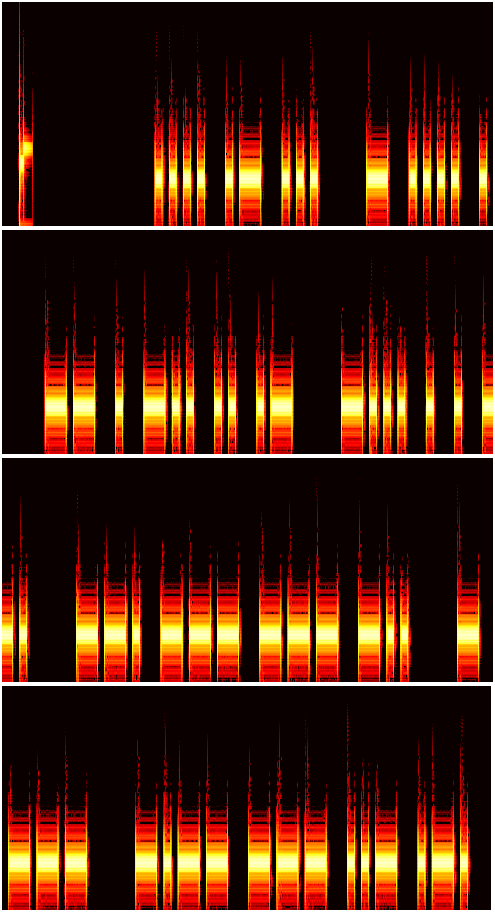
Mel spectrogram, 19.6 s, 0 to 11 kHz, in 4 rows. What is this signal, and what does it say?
Morse code, heard as a keyed tone, about 17 wpm, 700 Hz. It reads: HAS THE MEDIA BEEN GOOD TO YOUR
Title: Sentences from Top 1000 Words - Review Part 4 - 17wpm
